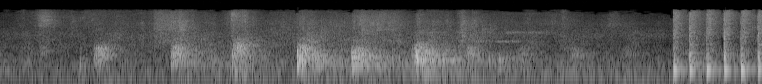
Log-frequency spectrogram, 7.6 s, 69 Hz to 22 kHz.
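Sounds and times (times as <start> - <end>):
footsteps of a person walking home: 0.2 - 6.7
quicker run of steps: 0.8 - 7.5.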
